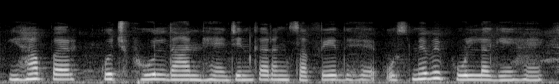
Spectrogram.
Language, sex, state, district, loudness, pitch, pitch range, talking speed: Hindi, female, Bihar, Saran, -16 LUFS, 215 Hz, 205-230 Hz, 150 wpm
